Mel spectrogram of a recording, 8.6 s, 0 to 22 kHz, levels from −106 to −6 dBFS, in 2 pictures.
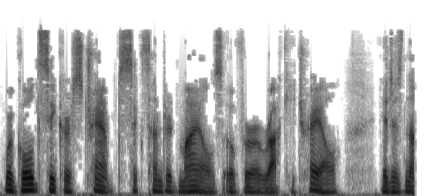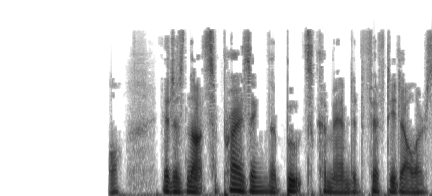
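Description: At 4.14 s the speech goes silent for 1.25 s. This is a stream reconnect. The connection broke, and the player started a fresh decoder mid-stream. Sound resumes 0.88 s earlier than where it stopped, as the server resent a burst. The repeat lasts until 6.27 s.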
